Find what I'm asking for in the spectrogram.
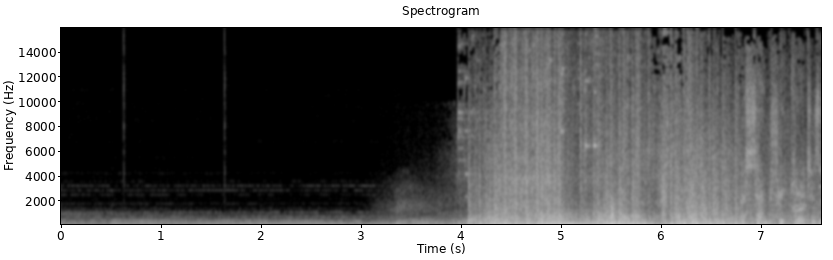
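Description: Sustained machine gun fire in a war video game: dense, rapid bursts that erupt after a few seconds of low droning tones, loud and continuous to the end with no talk over it.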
